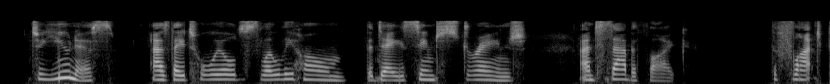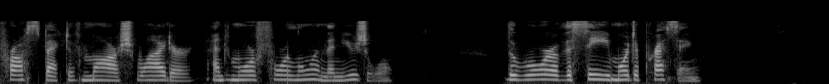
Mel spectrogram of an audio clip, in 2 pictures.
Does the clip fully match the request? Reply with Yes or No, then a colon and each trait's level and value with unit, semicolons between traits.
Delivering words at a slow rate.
Yes: slow, 115 wpm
